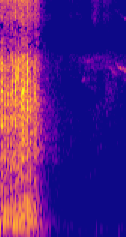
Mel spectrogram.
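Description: A wooden board knocks loudly against a wall.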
